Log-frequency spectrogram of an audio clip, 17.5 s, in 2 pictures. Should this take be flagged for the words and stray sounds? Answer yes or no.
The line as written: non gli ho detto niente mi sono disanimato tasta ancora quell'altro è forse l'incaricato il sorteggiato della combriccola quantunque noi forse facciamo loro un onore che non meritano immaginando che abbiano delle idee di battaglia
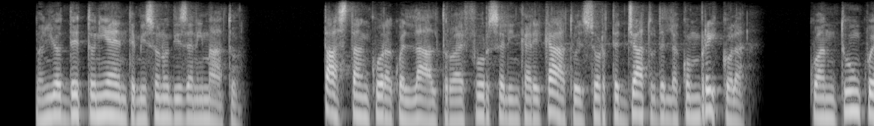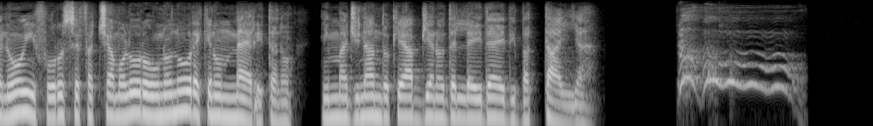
yes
